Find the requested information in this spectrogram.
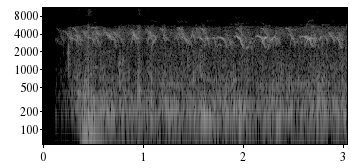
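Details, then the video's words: Ducklings calling with a dense, continuous chorus of high, thin peeps that overlap throughout, each a short rising-falling note, with no other clear sounds. "Anak Bebek ( Duckling)"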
